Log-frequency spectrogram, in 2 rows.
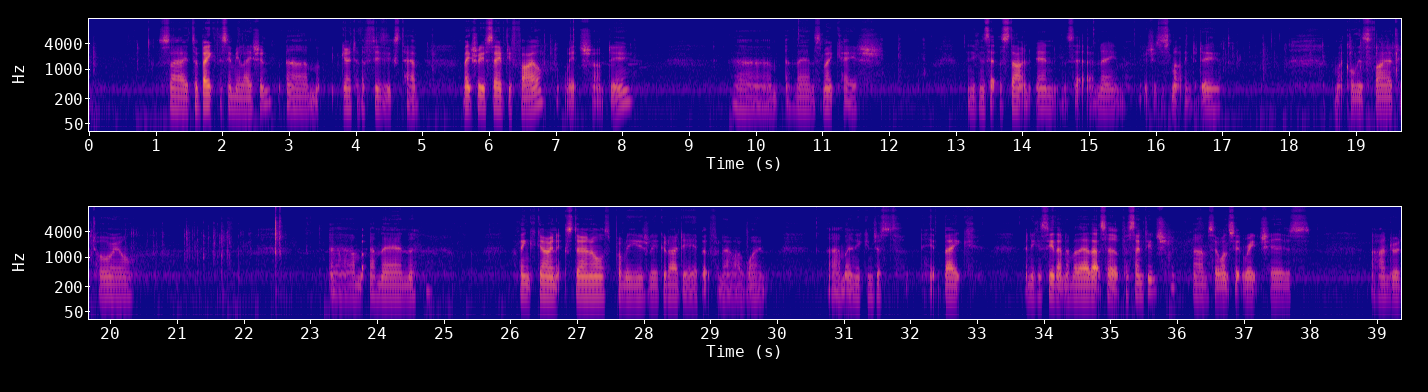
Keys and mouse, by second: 0.0 Escape, 1.0-3.4 middle drag, 3.8 click, 6.8 ctrl+w, 8.2-10.0 middle drag, 10.6 click, 14.9 click, 27.4-29.8 middle drag, 31.4-39.3 drag.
